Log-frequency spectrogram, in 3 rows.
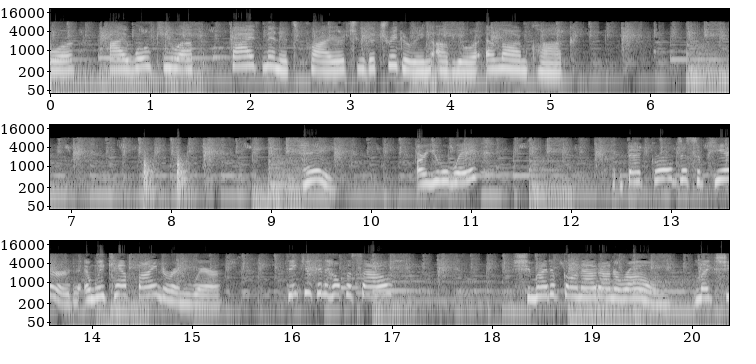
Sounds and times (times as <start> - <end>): Speech: 0.0 - 5.2, 9.3 - 9.7, 10.4 - 11.3, 12.4 - 15.3, 16.0 - 17.2, 18.2 - 20.3
Music: 0.0 - 20.3.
